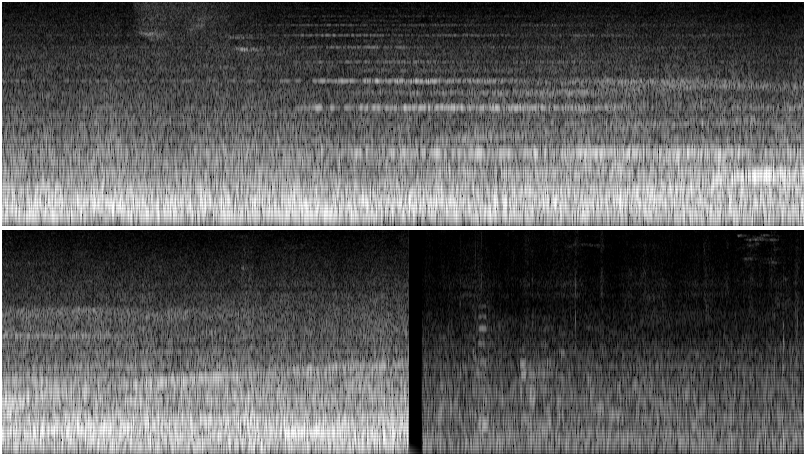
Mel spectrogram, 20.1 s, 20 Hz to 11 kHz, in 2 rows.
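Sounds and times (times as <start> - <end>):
metro train rumbling: 0.0 - 19.2
train whining tones: 0.7 - 14.8.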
